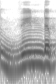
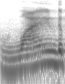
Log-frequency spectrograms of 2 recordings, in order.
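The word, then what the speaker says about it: wind: पास या नियर वैसे इसको अगर आप पढ़ेंगे विंड पढ़ रहे हैं। विंड क्या पढ़ रहे हैं? विंड ऐसा करके विंड मतलब इसका मतलब क्या हो जाएगा? हवा। विंड। अब यही स्पेलिंग है। अगर आप इसमें आप वाइंड पढ़ रहे हैं। वाइंड ऐसा वाइंड करके तो इसका मतलब क्या हो जाएगा? इसका मतलब हो जाता है मोड़ना या घुमाना हो जाता है।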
